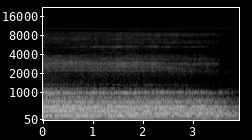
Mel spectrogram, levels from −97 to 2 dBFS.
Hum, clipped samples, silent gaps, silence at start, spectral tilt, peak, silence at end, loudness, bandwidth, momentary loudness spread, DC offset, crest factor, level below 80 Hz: none; under 0.1%; none; 0 s; -9.5 dB/octave; -20 dBFS; 0 s; -34 LUFS; 9 kHz; 5 LU; under 0.1%; 14 dB; -56 dBFS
